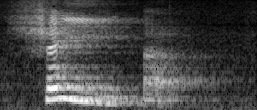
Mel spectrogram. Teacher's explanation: Jadi huruf ya mati dibacanya I bukannya E.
